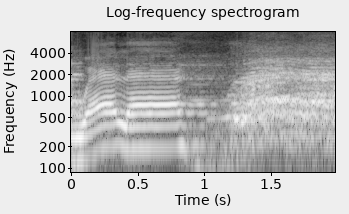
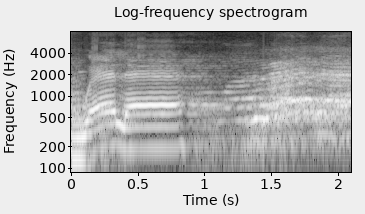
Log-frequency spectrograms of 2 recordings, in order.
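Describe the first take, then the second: Both takes have the same delivery.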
